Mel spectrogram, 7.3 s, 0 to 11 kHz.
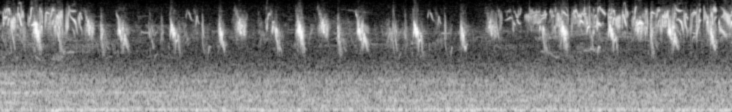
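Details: Eurasian tree sparrows beginning to nest in garden boxes in Přerov, Czech Republic, 19 March 2020. Clear, high chirps repeat at a fairly even pace over a continuous twittering chorus of other garden birds.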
